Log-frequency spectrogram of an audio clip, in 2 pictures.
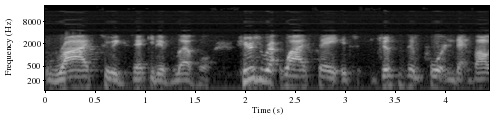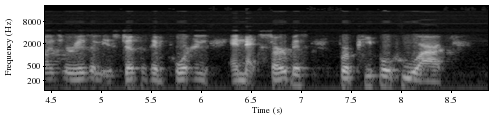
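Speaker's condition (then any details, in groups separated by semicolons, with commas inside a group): No condition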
